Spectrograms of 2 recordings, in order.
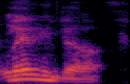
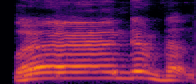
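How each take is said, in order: First: The middle syllable is left out. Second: The middle syllable is clearly said. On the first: The speaker calls it wrong. "Like he just cut out the done part" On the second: The speaker calls it right. "it's Lindenville"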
